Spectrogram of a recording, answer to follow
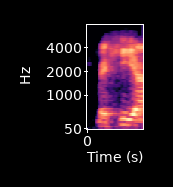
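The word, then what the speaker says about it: Mejía: name is mejia mejia is pronounced in spanish and the name you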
